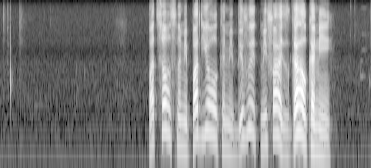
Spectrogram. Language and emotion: Russian, positive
